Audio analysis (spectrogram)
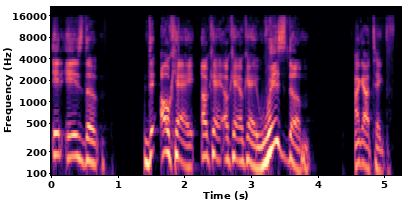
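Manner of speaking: normal talking voice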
